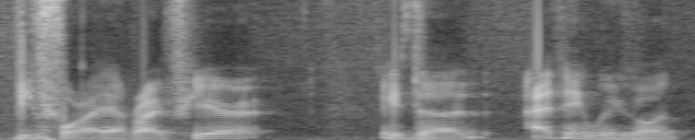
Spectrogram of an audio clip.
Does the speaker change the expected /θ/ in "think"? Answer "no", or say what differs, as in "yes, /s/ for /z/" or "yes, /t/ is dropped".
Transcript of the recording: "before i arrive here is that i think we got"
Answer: no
